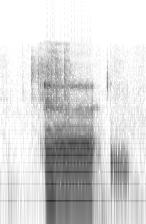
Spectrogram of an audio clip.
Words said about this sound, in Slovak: niekde mi to tu na zúči telefónik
